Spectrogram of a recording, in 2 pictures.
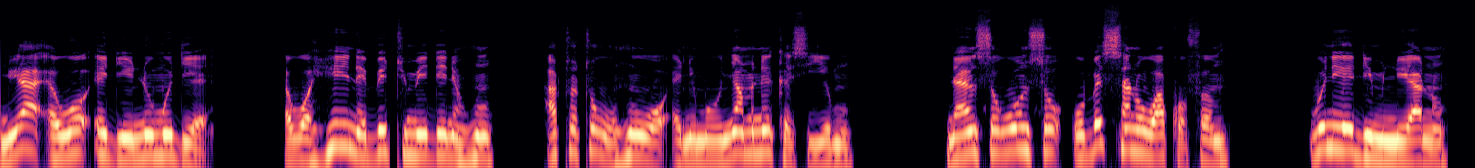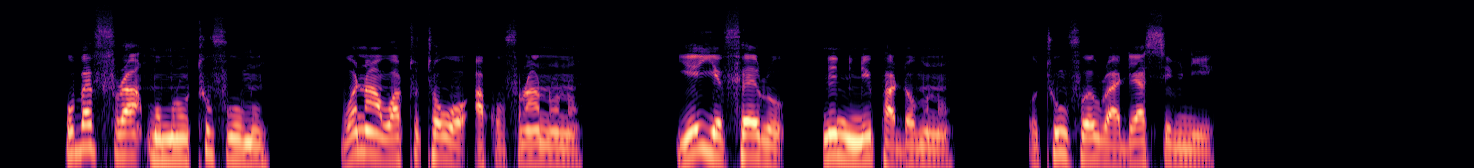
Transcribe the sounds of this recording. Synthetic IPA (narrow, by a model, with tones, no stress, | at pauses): nũ˦a˦ʔɛ˨wɔ˦ʔæ˨dĩ˨mnʊ̃˦mũ˦dɪ˨ɛ˨ | ɛ˨wɔ˨ɦɪ̃˦nã˨bɛ˦tʰũ˦mĩ˦dɪ˦nɪ̃˨ɦʊ̃˦ | a˨tʰʊ˦tʰɔ˦wʊ˨ɦʊ̃˦wɔ˨ʔæ˨nĩ˨mõ˨ɲã˦mnɪ̃˦kʰæ˨si˨e˦mũ˦ | nã˨˦n̩˦sʊ˦wʊ̃˦n̩˦sʊ˦wʊ˨bɛ˦sã˦nʊ̃˦wɔ˨˦a˨kʰɔ˨fɛ̃˦m | wʊ˦nɪ̃˦æ˦dĩ˨m̩˨nũ˨a˦nʊ̃˦ | wʊ˦bɛ˦fɾa˨mʊ̃˨m̃˨ʊ̃˨tʰʊ˦fu˦o˦mũ˦ | wɔ˦nã˨wɔ˨a˨tʰʊ˦tʰɔ˦wɔ˨ʔa˨kʰʊ˨fʊ˨ɾã˦nʊ̃˦nʊ̃˦ | jɛ˨˦jɛ˨fɛ˦ɾo˨ | nɪ̃˦nɪ̃˨nĩ˦pʰa˨dɔ̃˨mnʊ̃˦ | ɔ˨tʰũ˦fu˦æ˦wu˨ɾa˨dɪ˦a˨sɛ̃˨mnĩ˨e˨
